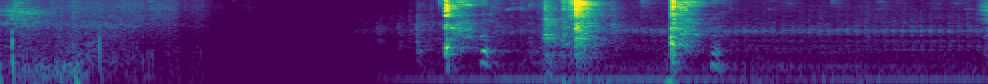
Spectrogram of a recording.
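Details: A girl with bronchitis gives several short, abrupt coughs over a steady low background hum.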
